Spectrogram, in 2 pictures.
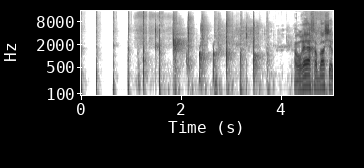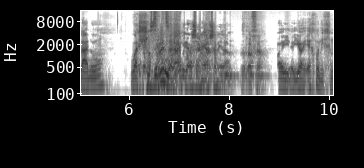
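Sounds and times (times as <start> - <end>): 
people clapping hands in a studio: 1.0 - 4.1
speech: 4.3 - 10.0.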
